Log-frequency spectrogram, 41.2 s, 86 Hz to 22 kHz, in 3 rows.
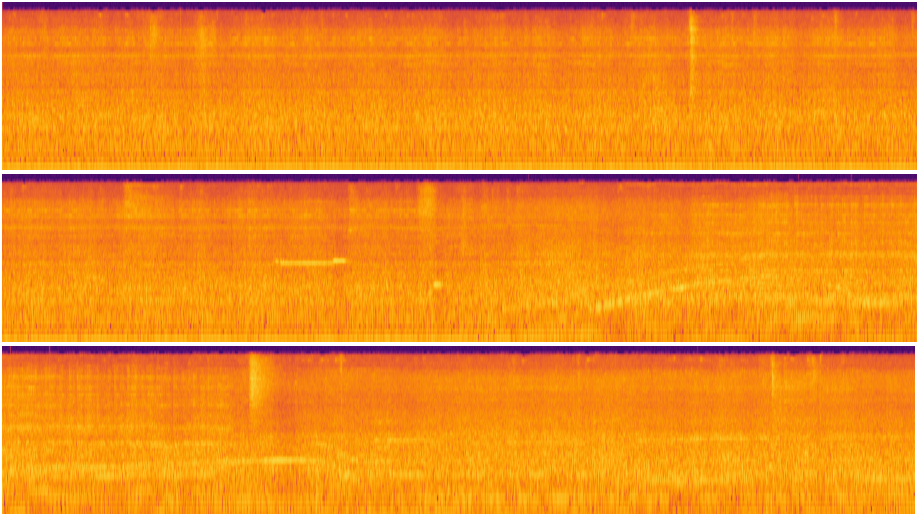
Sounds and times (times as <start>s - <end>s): Bus: 0.0s - 41.1s.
